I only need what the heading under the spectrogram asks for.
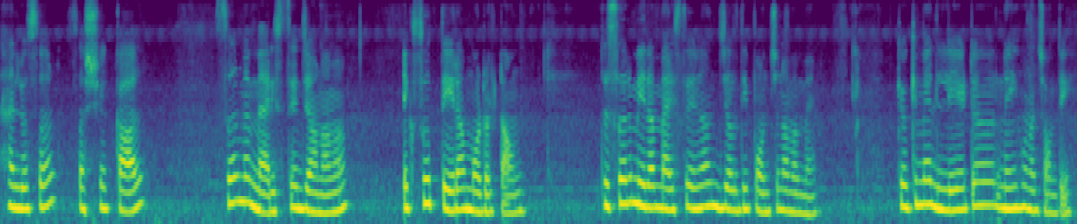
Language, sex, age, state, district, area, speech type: Punjabi, female, 18-30, Punjab, Tarn Taran, urban, spontaneous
